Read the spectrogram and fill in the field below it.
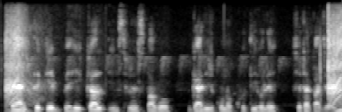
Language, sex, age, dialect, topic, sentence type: Bengali, male, 31-35, Northern/Varendri, banking, statement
